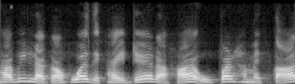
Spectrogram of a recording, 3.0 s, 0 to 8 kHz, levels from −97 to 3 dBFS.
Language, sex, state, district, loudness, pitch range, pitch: Hindi, female, Madhya Pradesh, Dhar, -15 LUFS, 210-265 Hz, 225 Hz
